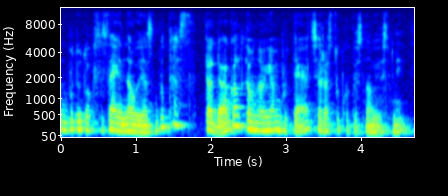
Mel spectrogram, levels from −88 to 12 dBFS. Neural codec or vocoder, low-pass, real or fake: none; 10.8 kHz; real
